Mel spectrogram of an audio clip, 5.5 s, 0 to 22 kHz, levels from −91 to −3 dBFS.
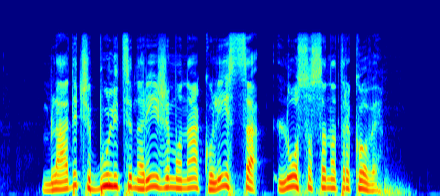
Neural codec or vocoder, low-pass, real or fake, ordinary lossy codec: none; 10.8 kHz; real; none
